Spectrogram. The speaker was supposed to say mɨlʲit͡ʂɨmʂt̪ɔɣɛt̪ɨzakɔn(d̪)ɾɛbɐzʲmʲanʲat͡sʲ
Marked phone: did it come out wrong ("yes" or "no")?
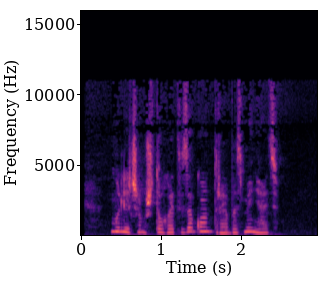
yes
